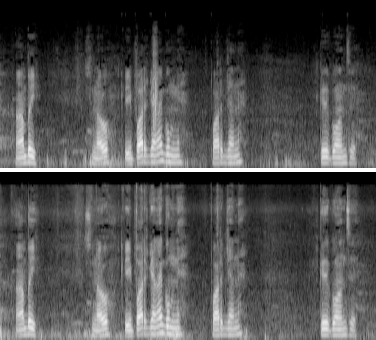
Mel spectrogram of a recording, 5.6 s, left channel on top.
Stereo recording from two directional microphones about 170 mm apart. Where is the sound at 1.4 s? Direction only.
15° right (ahead or behind).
